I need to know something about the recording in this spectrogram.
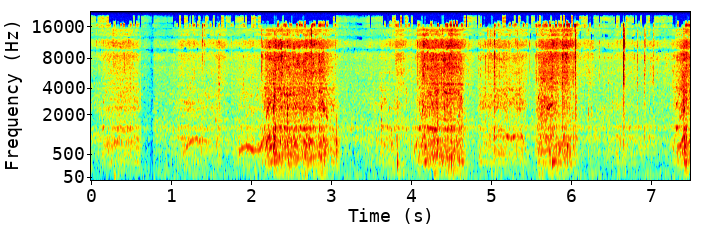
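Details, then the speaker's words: FMS 1/10 K5 Blazer FCX10 RC crawler, stuck in a bad spot on a steep climb: bursts of motor drive under heavy load with a thin wavering slipper clutch whine over the gears. "now up here I did kind of hear the slipper whine a little bit I got it in a really really bad spot up here"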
